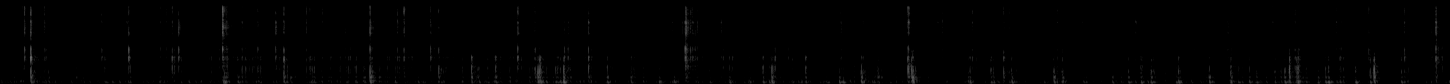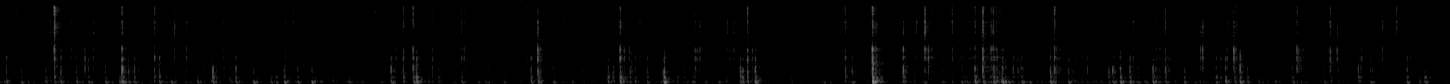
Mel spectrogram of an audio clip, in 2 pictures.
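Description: Toy steam engine's boiler heating over its burner, giving faint, irregular ticking and crackling with no steady rhythm; the engine is not yet running.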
